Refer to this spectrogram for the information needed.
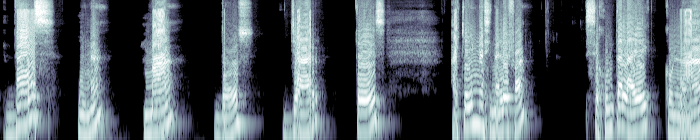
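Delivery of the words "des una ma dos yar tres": teacher splits the verse into syllables, counting each; syllable count read aloud. Shown as a demonstration. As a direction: tap out each syllable then its number. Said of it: "Fíjense".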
